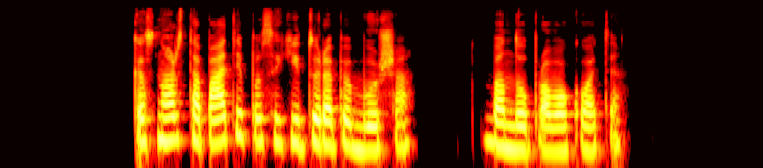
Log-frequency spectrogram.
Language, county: Lithuanian, Kaunas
